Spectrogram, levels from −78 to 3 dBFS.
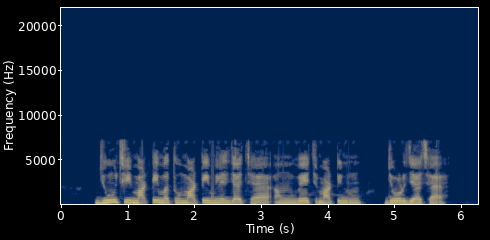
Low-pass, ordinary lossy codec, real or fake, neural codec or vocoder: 7.2 kHz; MP3, 64 kbps; real; none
